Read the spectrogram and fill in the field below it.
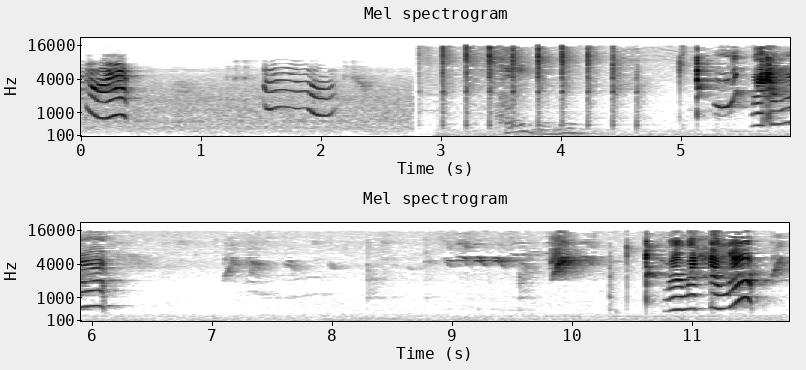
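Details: A pet ringneck parrot talks, repeating 'mummy' and 'papa' in high, wavering, nasal syllables between sharp clicks and brief squawks.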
